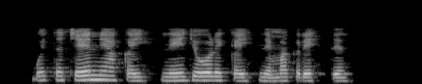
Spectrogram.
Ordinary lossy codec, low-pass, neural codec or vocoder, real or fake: Opus, 64 kbps; 5.4 kHz; none; real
